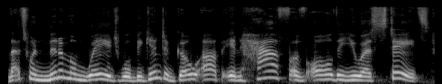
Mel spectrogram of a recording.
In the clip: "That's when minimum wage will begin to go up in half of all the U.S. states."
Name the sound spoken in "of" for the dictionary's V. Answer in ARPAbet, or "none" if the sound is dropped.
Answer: V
